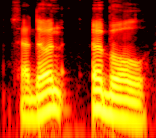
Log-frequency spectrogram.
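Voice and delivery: ordinary delivery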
